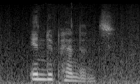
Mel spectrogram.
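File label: "independence", American English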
